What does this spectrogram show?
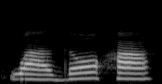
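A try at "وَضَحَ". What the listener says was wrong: Tuh kalau H kecil kamu bisa. Wadhoha itu tadi yang tadi kamu ucapkan H gede semuanya H kecil. Wadhoha H. Nah ini H gede.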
